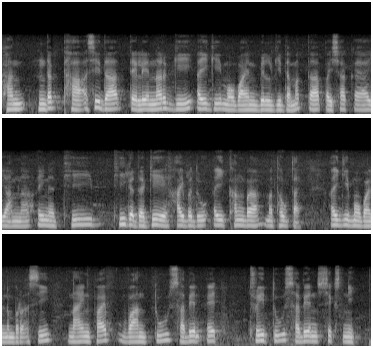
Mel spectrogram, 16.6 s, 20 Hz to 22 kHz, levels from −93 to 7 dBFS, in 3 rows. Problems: background sounds at intervals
